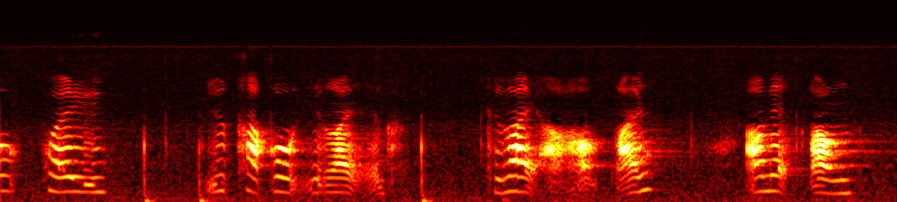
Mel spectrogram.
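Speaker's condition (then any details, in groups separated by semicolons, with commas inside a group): Cerebral palsy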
